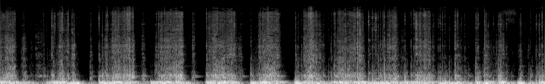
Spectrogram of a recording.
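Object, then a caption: Metal mesh microphone grille. Fingertips and short nails quickly scratch the hollow metal mesh grille of a black condenser microphone, at times from close up. Rapid, rough scraping comes in dense bursts separated by brief gaps, with a heavy low rumble under a hissy, bright rasp.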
